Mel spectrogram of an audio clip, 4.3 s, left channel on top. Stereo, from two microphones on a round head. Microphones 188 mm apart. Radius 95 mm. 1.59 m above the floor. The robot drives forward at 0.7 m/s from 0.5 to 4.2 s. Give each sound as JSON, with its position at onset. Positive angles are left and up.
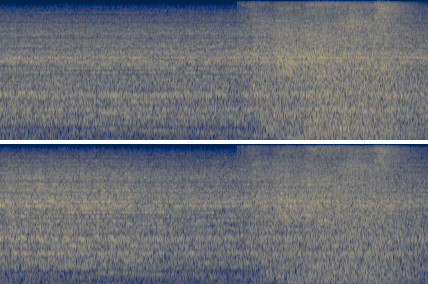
{"t": 0.0, "sound": "an engine running", "side_deg": -70, "distance_m": 0.8}
{"t": 2.4, "sound": "tearing paper", "side_deg": -15, "distance_m": 3.5}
